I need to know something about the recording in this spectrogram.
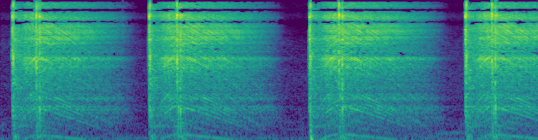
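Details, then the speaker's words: Vectra starter tested with jumped positive feed: four separate starter bursts about two seconds apart, each kicking in and dying away unevenly; intermittent engagement, possibly from poor contact and a loose screw. "Teve uma hora que eu que eu coloquei aqui o positivo ele meio que deu duas ativadas isso aí pode ser um mau contato tá"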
